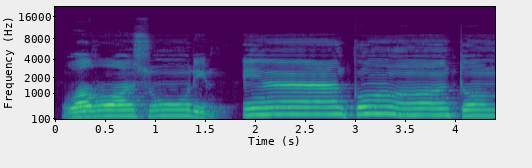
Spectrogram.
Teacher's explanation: ان میں نون ساکن غنہ کریں گے، کن میں بھی نون ساکن غنہ کریں گے۔ · را کے اوپر تشدید زور دیں گے، را کو موٹا ادا کریں، سین کو واو کے سامنے لیں گے، واو مدہ ایک دال میں کھینچیں گے۔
